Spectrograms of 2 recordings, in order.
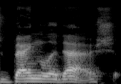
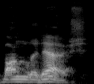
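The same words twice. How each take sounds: First: It is pronounced the usual anglicized way. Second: It is pronounced the way locals say it.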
